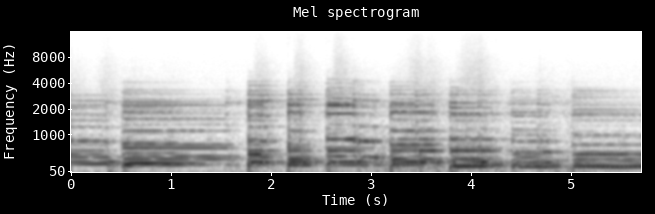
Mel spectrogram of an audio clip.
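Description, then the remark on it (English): An electric guitar played through a chorus pedal strums a series of sustained chords with a shimmering chorus effect, about eight loud strokes ringing out with no talking. “Uh, the chorus is nice.”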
